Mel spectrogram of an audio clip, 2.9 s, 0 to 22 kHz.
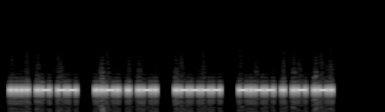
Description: Morse code, heard as a keyed tone, about 61 wpm, 700 Hz. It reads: HAM FER 1 YEAR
